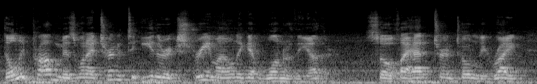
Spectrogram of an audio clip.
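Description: Captured by a camera at the rear of a small classroom, the recording is distant, echoey and noisy. The man, in his thirties, has a fairly high voice and talks quickly, gesturing as he explains gear at his live recording clinic and joking with the seated audience.

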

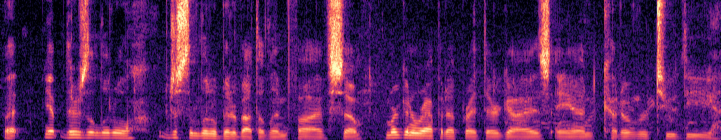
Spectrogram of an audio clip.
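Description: A man's voice: lowish voice, normal speed, hardly any pauses, darkish tone, a little hiss or hum. A young American man giving casual, self-deprecating commentary over gameplay, often trailing off mid-sentence. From United States. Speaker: gaming video creator.

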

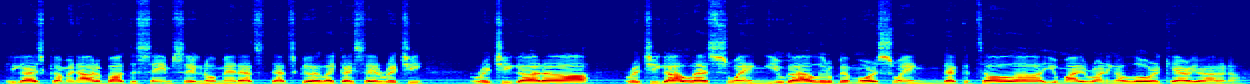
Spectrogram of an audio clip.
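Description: A man chats casually on CB radio, handing out signal reports and frequently saying things more than once. His voice is a little high and moderately paced. The transmission comes through distant and heavily noisy.

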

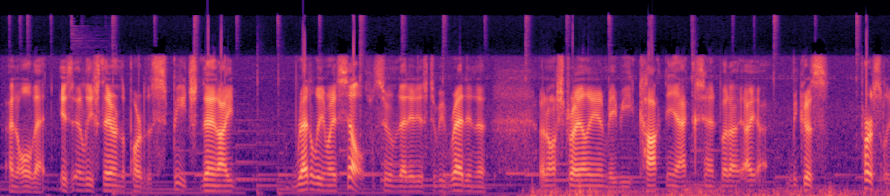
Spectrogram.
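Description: A man reading fan fiction aloud and stopping often to comment, thoughtful and halting with many fillers and self-corrections. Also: on the low side, bright, forceful tone, highs cut off. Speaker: reader and reviewer of fan fiction.

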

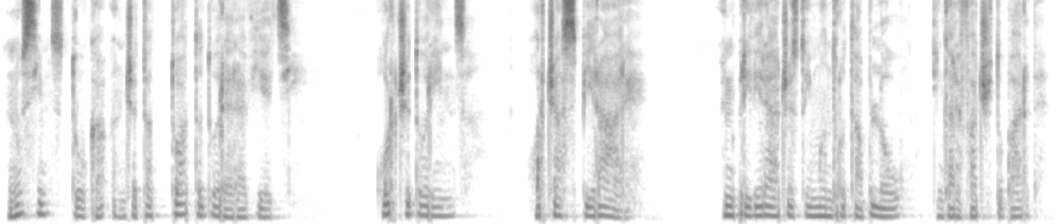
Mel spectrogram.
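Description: A dreamy young lover speaks in a hushed, fervent murmur, read by a man. The voice is dark and very husky, and it keeps its breathy softness all the way through, as if pressed close to the listener. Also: medium pitch, fairly even intonation. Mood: tender.

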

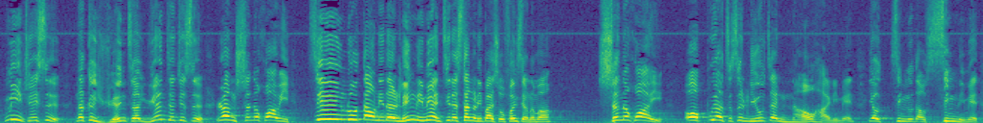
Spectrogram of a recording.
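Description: A male pastor preaching a sermon, telling a story with animated delivery and acting out the voices of the people in it. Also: very high-pitched, normal speed.

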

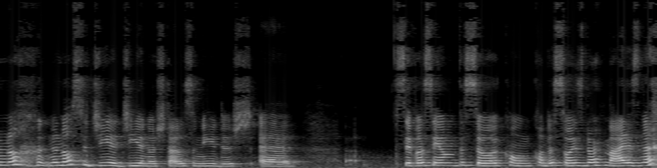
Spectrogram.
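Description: A young American woman, a native English speaker, giving a bilingual language lesson with an American English accent in her Portuguese. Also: sits high. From United States. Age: young adult. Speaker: English teacher and channel host. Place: indoors beside a whiteboard.

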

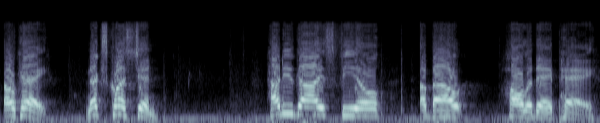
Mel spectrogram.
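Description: A man with a high voice plays a bossy villain in a comedic game session. He keeps a mock-stern, exasperated tone, scolding his crew. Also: expressive, slow, long pauses, a bit bright, clear, resonant tone. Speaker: gamer playing a villain boss. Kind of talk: comedic gaming role-play.

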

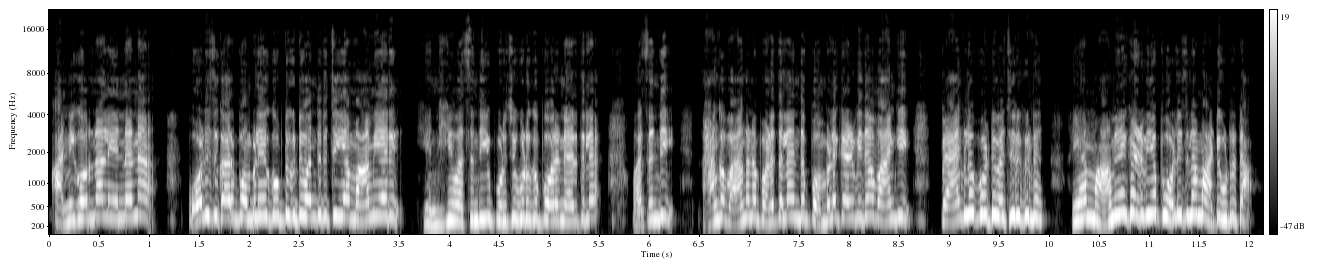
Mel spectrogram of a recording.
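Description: A quarrelsome young village wife in a cartoon, played by a woman, pouring out her grievances. She talks high and quick in a stream of complaint. The recording is close and dry. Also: a bit bright, no room sound. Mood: lamenting. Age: young adult. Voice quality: rapid, complaining talk. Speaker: cartoon character. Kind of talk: cartoon voice acting.

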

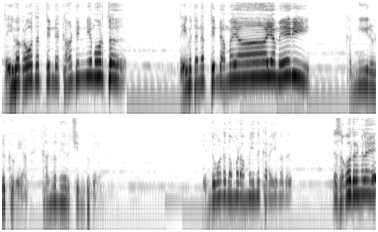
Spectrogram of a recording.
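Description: A Malayali man delivers an impassioned sermon in a high, gravelly voice. He presses his questions with pleading force, then sinks to a hushed, low tone. Soft music plays faintly behind him.

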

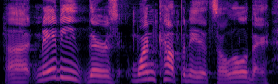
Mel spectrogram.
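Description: Speaking off the cuff at a moderate pace, a sixty-something American audio dealer reviews a speaker on camera from his spacious living room at home. His smooth, resonant voice swings widely in pitch as he wanders, storyteller-style, through salty, opinionated points. The high ceiling gives his voice a long, ringing reverb.

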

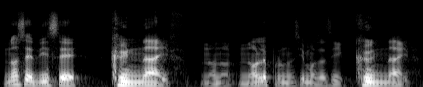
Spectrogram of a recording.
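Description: A man with a Latin American Spanish accent teaching children English words, encouraging them and drawing out each word slowly for repetition. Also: medium pitch. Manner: slow, drawn-out model pronunciation; lively, encouraging, repeats words.

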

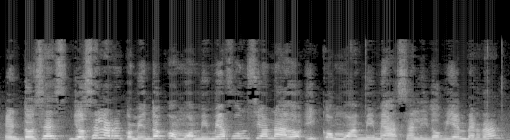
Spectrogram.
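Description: A woman's voice: sits high, fairly quick, a bit bright. A middle-aged woman, chatting crudely and casually while selling on a livestream and answering viewers' comments. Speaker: livestream seller.

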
